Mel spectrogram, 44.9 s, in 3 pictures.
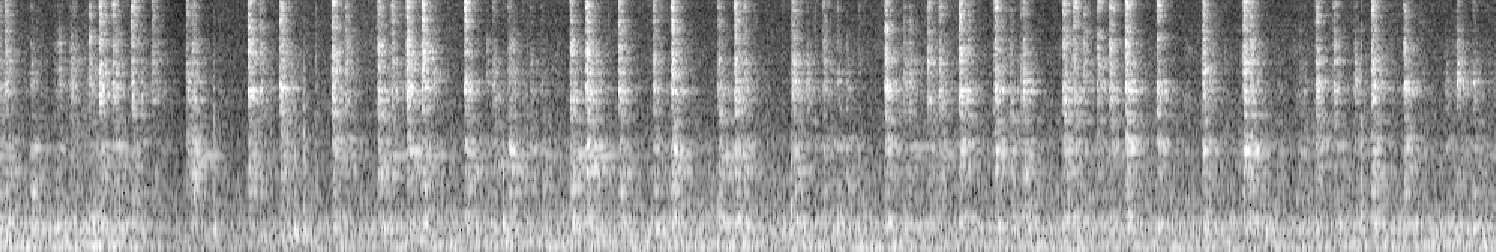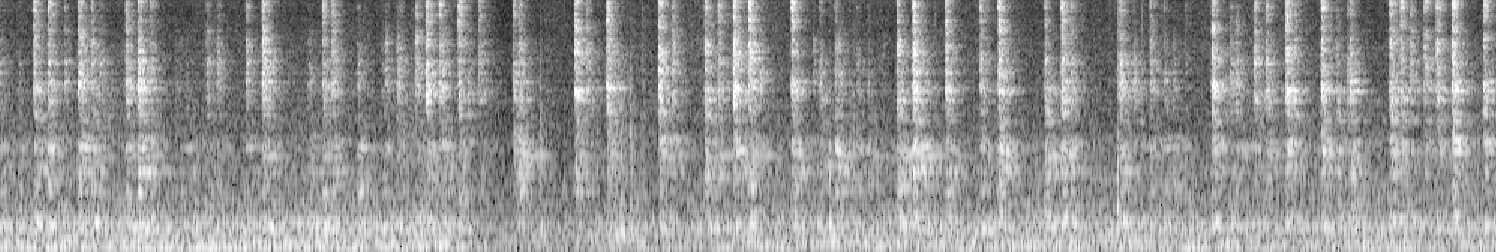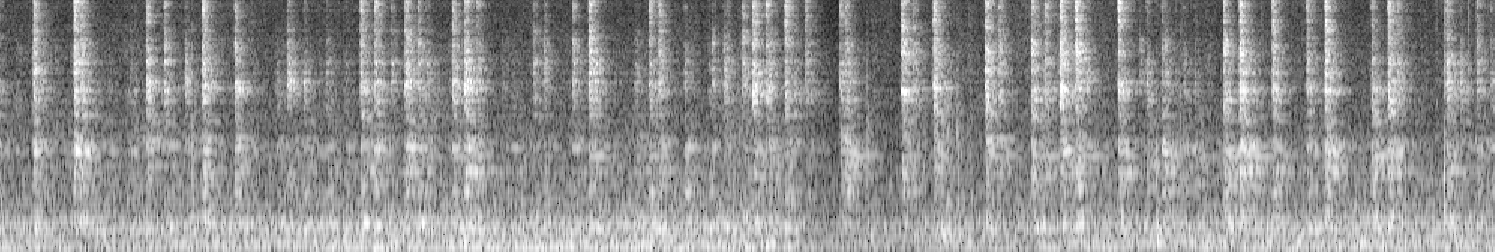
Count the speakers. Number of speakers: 0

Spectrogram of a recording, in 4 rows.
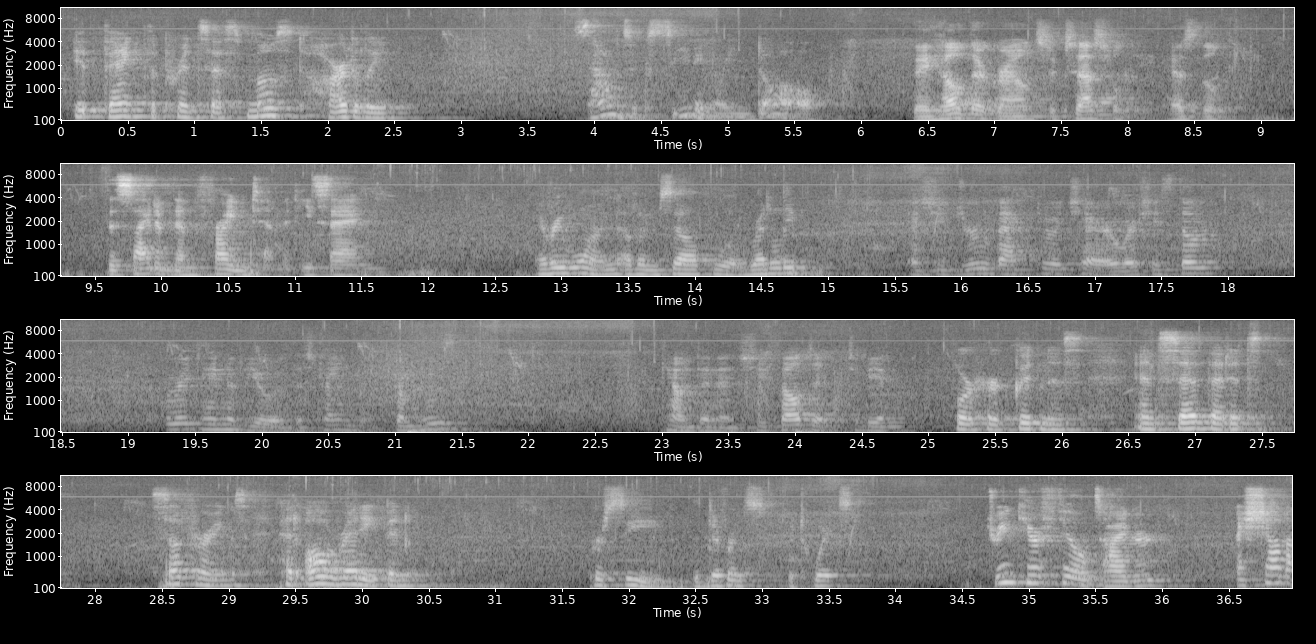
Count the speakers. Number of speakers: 6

